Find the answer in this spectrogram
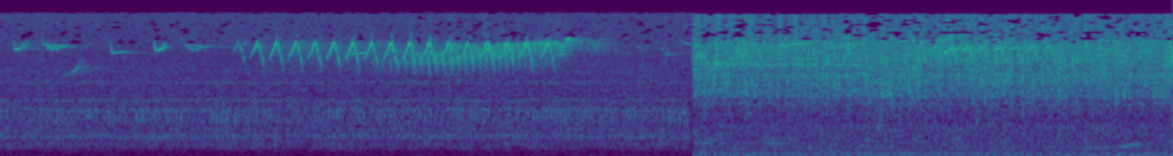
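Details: Blackburnian warbler linked to Bogor: a few very high, thin notes lead into a fast, even zigzag trill of about a dozen pulses. Then a sudden loud hiss of broadband noise takes over.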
